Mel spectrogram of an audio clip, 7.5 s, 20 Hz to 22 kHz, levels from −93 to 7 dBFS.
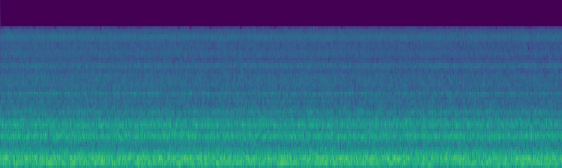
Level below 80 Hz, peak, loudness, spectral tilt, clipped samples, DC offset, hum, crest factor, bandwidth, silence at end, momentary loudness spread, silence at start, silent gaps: -52 dBFS; -10 dBFS; -26 LUFS; -6.5 dB/octave; under 0.1%; under 0.1%; none; 14 dB; 11.5 kHz; 0 s; 2 LU; 0 s; none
